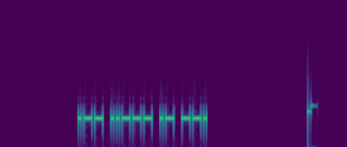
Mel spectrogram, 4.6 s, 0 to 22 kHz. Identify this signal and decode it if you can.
Morse code, heard as a keyed tone, about 33 wpm, 700 Hz. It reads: W2AG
